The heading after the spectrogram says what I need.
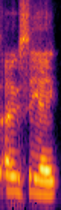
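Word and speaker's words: Ockham: profession but um yeah the village of arkham is in the south surrey of the a29 so it's they spell it differently now all right it's oca o-c-k-h-a-m ah then it's the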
